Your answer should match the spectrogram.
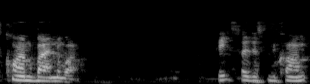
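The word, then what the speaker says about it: こんばんは: In writing, konbanha. But we pronounce this konbanwa.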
